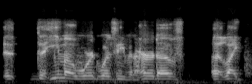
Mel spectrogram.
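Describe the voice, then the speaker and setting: A man's voice: medium pitch, little pitch movement, brisk, bright, forceful tone, no room sound, low-quality recording. An American man from Florida in his late thirties, chatting casually in slangy, informal speech. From Florida, United States. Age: late 30s. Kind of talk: casual chat.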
